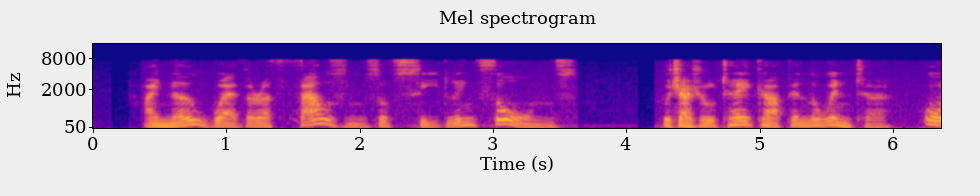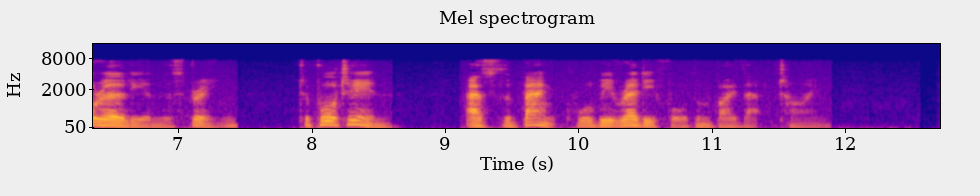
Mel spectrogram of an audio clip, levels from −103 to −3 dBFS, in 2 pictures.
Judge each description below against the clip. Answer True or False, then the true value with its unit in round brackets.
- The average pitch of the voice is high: False (115 Hz)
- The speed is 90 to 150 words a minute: False (170 wpm)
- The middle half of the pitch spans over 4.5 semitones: True (5.2 semitones)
